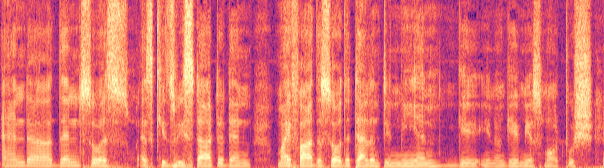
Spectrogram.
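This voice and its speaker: A woman speaks at a fairly slow pace in a dark, mellow tone. Her intonation is monotone and flat. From Sri Lanka. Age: 70s. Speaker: amateur golfer. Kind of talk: interview.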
